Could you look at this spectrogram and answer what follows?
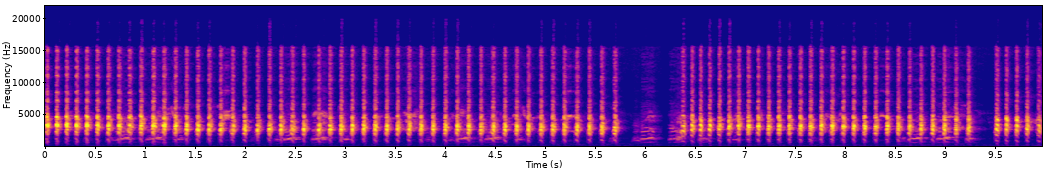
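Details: Long-tailed shrike singing vigorously for a masteran training recording. A relentless stream of rapid, harsh, rasping notes runs for ten seconds, broken only by two short gaps, with fainter lower chatter mixed underneath.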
